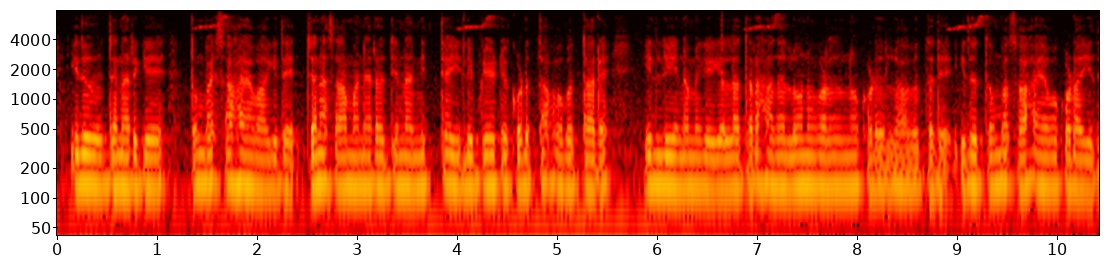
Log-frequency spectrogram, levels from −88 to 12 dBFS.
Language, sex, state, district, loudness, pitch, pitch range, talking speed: Kannada, male, Karnataka, Shimoga, -31 LUFS, 130 Hz, 125-135 Hz, 115 wpm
